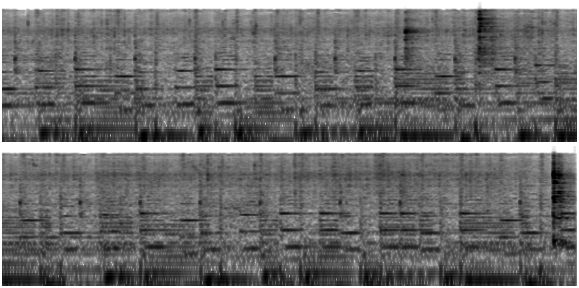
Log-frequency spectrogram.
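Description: Ginger-tamarind sauce boiling in a stainless-steel wok, bubbling and sizzling steadily, with two sharp ticks about three seconds in. Background music plays over it.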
